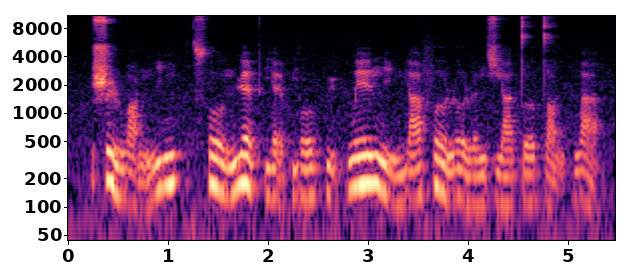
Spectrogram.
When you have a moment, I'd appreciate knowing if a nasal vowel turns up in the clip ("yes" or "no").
no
